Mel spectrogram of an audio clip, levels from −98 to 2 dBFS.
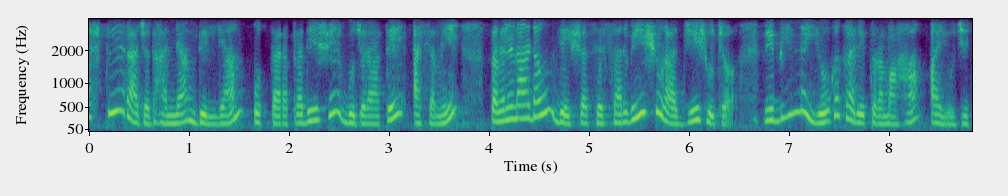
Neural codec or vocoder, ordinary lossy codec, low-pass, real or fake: codec, 44.1 kHz, 7.8 kbps, DAC; Opus, 16 kbps; 3.6 kHz; fake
